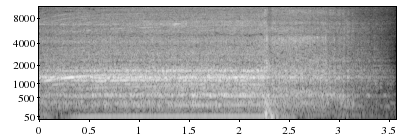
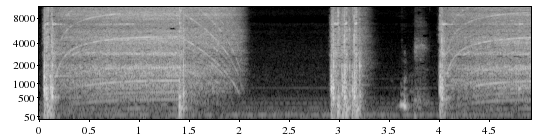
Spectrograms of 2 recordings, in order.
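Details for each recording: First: Honda Fit starter (31200-RB1-013) bench-tested out of car, jumped from solenoid, mimicking cold-start screech: dry high whirring spin with raspy edge, fading as it coasts; suspected dry grease or worn bendix-end bushing letting the shaft wobble. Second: Honda Fit starter (31200-RB1-013) bench-tested after rebuild with new bendix bushing, 12 volts to solenoid: two bursts of free high whir with a crisp clack as bendix engages, then even wind-down; starter sounds healthy.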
